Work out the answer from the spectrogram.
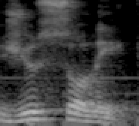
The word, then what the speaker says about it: jus soli: don't give me a hard time on my pronunciation but ju soli okay which means right of soil this is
